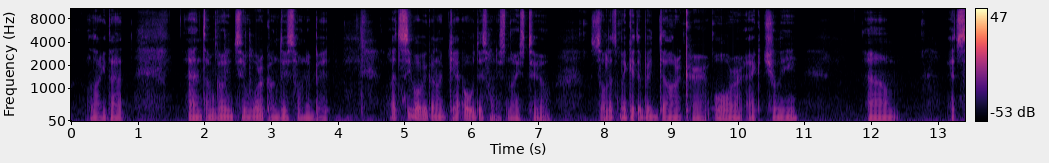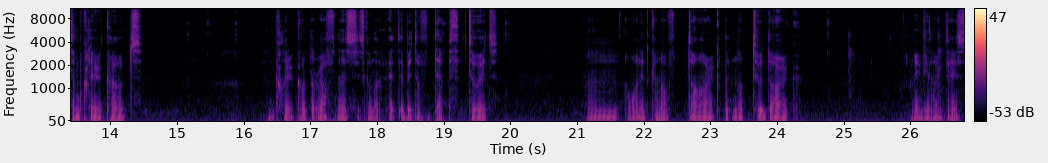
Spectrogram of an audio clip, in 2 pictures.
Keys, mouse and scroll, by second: 1.1 click, 2.0 scroll up 2, 2.4 shift+middle click, 2.8 middle click, 4.3 alt+m, 6.4 middle click, 7.6 click, 8.1 click, 11.9 click, 12.9-13.4 scroll down 11, 15.1 scroll down 3, 15.3 click, 15.9 click, 17.0-17.5 scroll up 10, 18.0-18.9 scroll down 3, 18.9 click, 18.9-20.6 scroll down 1, 25.2 middle click, 26.2-26.5 scroll down 3, 26.5 shift+middle click.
